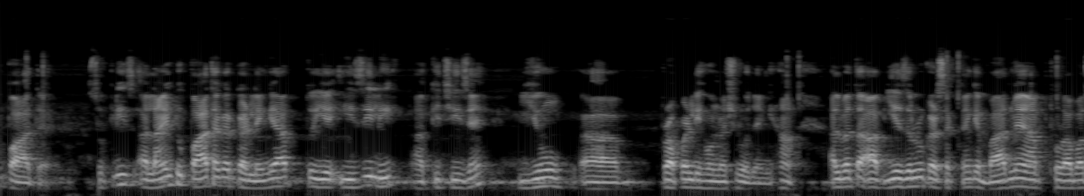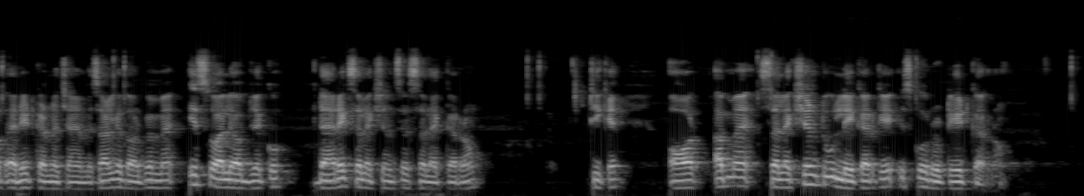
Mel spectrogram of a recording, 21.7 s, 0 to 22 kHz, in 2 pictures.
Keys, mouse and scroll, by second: 0.2 click, 7.8 click, 16.1-21.6 drag.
